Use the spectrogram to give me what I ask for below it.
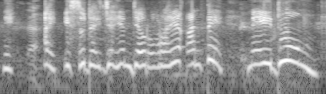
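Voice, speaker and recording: A woman's voice: extremely high pitch, measured pace, a crowd in the background. A woman playing a coy, secretive young woman in a comedy drama, with an Ilocano accent. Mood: hushed, secretive. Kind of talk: Ilocano comedy radio-style drama acting.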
